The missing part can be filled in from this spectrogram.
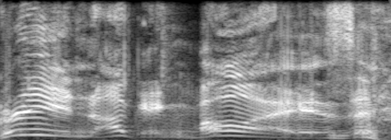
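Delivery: high, slow, boisterous bellowing shout.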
